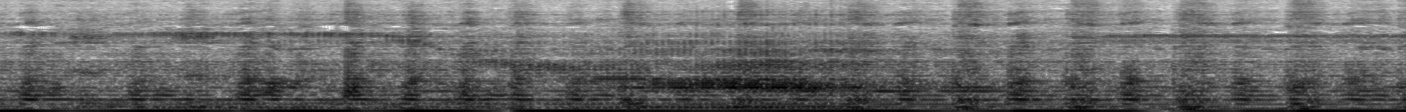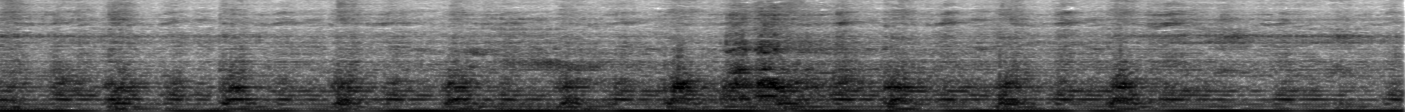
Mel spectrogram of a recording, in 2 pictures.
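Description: Didgeridoo playing a continuous low drone, with overtones sweeping up and down and a quick rhythmic pulsing in the breath.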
